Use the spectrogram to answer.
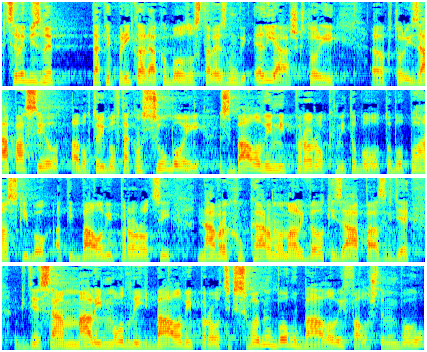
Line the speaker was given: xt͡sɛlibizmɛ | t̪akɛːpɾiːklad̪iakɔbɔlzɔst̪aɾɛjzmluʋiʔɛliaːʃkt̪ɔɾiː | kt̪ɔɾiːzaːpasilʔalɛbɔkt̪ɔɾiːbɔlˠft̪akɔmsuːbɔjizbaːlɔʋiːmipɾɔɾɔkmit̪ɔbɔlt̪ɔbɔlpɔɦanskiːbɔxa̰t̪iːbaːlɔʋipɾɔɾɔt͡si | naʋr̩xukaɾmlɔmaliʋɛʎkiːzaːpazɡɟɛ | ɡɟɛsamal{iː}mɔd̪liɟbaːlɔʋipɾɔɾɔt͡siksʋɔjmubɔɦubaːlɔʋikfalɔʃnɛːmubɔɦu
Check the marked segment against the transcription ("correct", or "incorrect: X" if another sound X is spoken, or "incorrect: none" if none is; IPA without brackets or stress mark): incorrect: i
